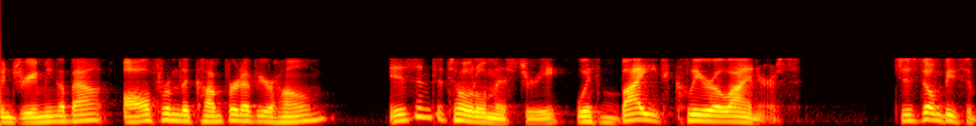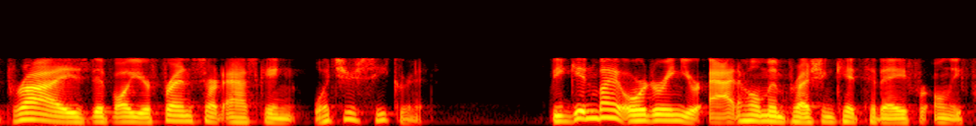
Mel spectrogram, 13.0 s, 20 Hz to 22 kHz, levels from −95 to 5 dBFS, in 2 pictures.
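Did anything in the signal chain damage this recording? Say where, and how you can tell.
No, nothing damaged this audio.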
